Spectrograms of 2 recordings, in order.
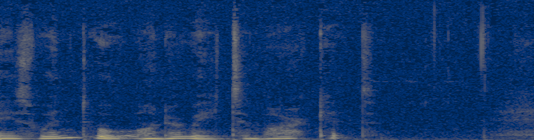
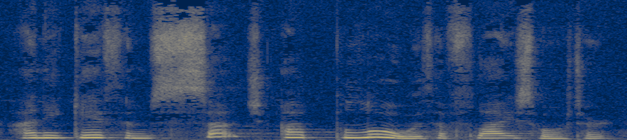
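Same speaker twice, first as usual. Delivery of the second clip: plain reading voice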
